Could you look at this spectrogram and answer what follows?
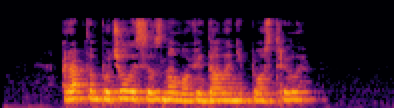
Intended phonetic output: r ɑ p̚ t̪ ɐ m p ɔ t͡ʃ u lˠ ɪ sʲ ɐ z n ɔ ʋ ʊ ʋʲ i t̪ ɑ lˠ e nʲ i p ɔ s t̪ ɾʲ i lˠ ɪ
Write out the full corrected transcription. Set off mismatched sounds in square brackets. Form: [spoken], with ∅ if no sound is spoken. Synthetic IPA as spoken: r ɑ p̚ t̪ ɐ m p ɔ t͡ʃ u lˠ ɪ sʲ ɐ z n ɔ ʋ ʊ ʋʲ i [d̪] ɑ lˠ e nʲ i p ɔ s t̪ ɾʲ i lˠ ɪ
